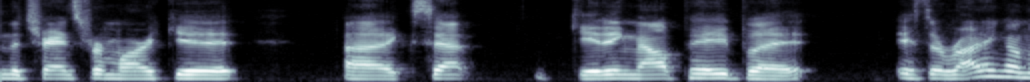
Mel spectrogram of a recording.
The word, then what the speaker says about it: Maupay: Maupe. From the range of 15 and 20 million pounds, and Everton still has no wins this season. Not really making any splashes in the transfer market, except getting Maupe.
